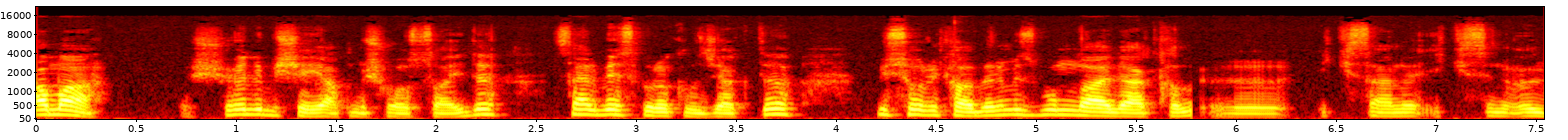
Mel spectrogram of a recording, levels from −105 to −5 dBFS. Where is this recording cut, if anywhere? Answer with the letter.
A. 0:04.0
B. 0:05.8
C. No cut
B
